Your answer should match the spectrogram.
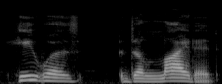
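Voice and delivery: normal talking voice

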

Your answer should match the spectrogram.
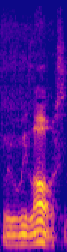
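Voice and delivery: Captain America telling the team they lost; defeated. Retold or imitated. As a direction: stammer it out like the fight is over. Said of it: "He said".

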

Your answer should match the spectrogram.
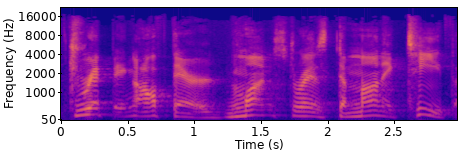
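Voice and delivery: slow, menacing mock villain voice; slow theatrical supervillain threat; James Bond villain. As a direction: ham it up like a Bond baddie. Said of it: "talking like a James Bond villain".

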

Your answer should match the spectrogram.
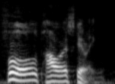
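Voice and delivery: normal talking voice

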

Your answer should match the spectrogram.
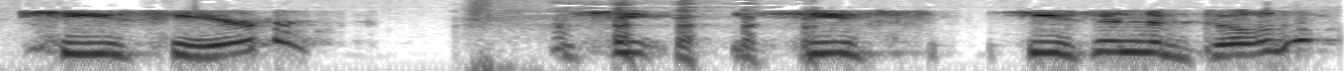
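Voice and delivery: high, halting astonished question; starstruck disbelief. Retold or imitated. Young athlete learning her idol is in the building, incredulous. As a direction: stammer it out in amused, mock disbelief. Retold astonishment at Ali being there.

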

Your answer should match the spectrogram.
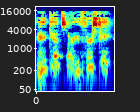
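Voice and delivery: high, croaky mock-parched voice; scratchy dehydrated voice. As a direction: imitate a dried-out dad croaking to his kids. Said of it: "He's got the scratchy voice".

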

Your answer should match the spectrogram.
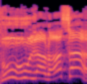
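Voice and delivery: slow campy vampire question; Count Jacula vampire voice. Acted. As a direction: drawl it like a vampire. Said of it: "Count Jacula".

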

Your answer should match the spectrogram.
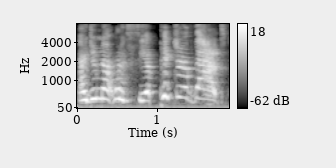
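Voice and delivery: high, emphatic protest; indignant refusal. Real, not acted. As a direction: refuse loudly in comic outrage. Mock outrage at unwanted picture.

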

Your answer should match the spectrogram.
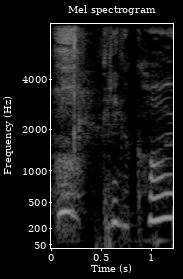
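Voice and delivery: high, soft, dreamy little voice; airy and oblivious; clueless self. Retold or imitated. Naive young self at the dealership, high and airy. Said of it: "I was just sitting there like".

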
